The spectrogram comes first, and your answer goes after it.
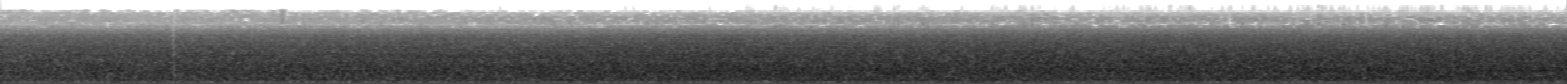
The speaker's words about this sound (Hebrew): מים שוצפים וקוצפים. מדהים.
